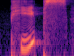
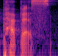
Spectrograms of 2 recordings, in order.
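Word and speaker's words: Pepys: whose name was samuel apparently it's pronounced peeps but it's written p-e-p-y-s it looks like peppas oh so he's not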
